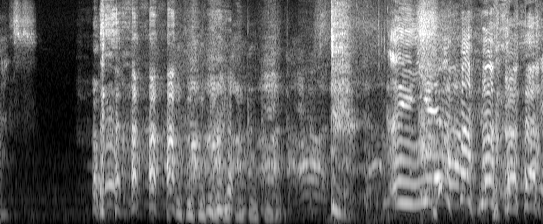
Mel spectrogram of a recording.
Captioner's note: group laughing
